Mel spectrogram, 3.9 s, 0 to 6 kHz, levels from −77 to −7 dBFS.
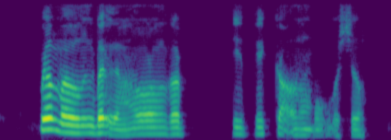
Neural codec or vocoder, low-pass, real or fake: codec, 16 kHz, 1 kbps, FunCodec, trained on LibriTTS, 50 frames a second; 5.4 kHz; fake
